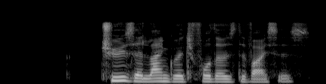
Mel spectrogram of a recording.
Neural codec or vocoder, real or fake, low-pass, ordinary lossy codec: none; real; 7.2 kHz; none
